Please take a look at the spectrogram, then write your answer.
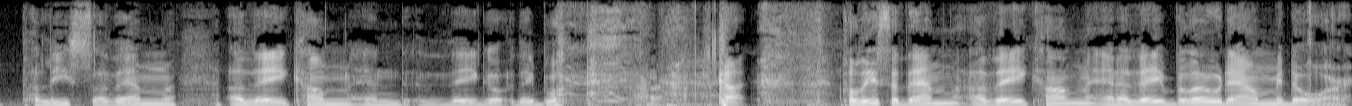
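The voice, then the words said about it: Put-on Jamaican accent. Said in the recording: “You can do a Jamaican accent ... That was pretty good, though. That was good.”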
